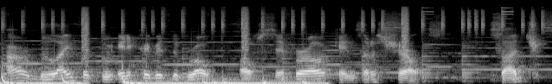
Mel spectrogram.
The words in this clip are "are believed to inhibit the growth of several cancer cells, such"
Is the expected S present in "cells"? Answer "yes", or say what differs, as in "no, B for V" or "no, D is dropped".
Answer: no, SH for S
